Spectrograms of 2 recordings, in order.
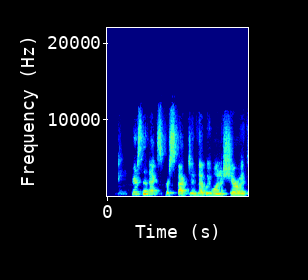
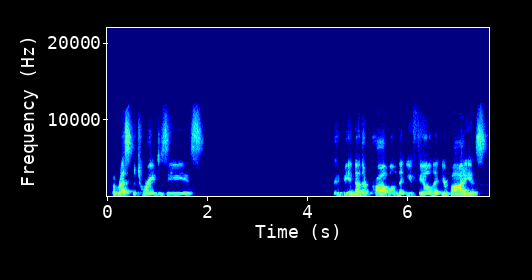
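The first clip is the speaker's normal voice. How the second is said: guided meditation; 3 semitones lower than usual. Acted. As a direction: lead them gently inward. Leads a guided breathing meditation.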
